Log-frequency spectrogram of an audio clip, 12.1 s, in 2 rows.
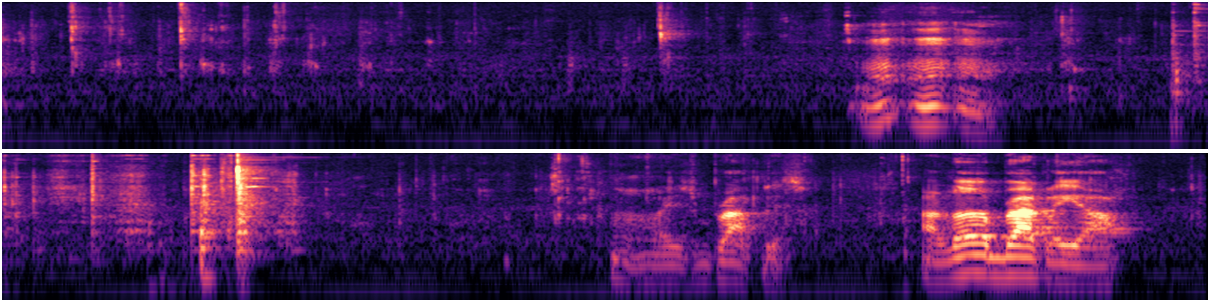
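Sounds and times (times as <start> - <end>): chewing with mouth clicks: 0.0 - 4.4, 5.2 - 5.8, 7.6 - 9.4, 10.0 - 10.7, 11.8 - 12.0
person humming mmm: 4.2 - 5.2.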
